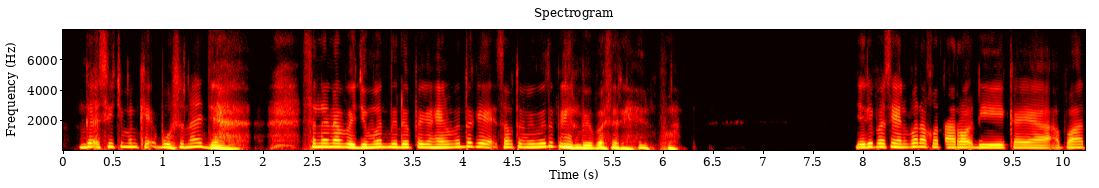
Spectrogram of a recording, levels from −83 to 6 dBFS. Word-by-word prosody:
Enggak 235 +4 -1
sih 235 - -3
cuman 235 -2 -4
kayak 220 +4 -7
bosan 210 -1 -1
aja. 170 - +4 0.6
Senin 230 0 +1
sampai 220 -3 +4
Jumat 205 +3 +3
udah 210 -1 0
pegang 205 0 0
handphone 210 +3 0
tuh, 260 - -2
kayak 230 -4 -3
Sabtu 215 +1 -4
minggu 215 +2 0
itu - - -10
pengen 215 -8 +6
bebas 165 -2 +3
dari 160 -4 +2
handphone. 140 -6 -4 1.8
Jadi 200 +4 +1
pasti 230 +1 -2
handphone 235 +2 -2
aku 220 - -5
taruh 195 0 -1
di 185 -1 0
kayak 180 -1 -4
apa, 180 - -6
205 Hz, 170 wpm, -16 LUFS, 185-225 Hz, 1.8 s, pengen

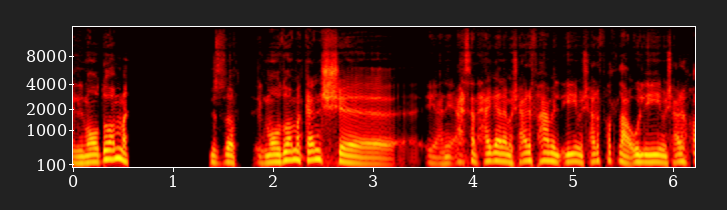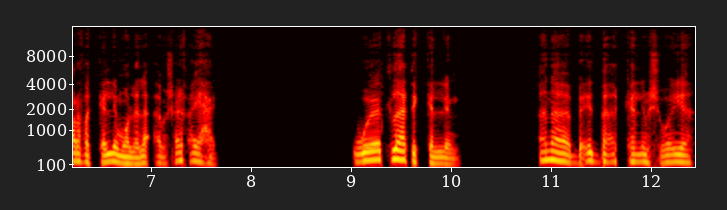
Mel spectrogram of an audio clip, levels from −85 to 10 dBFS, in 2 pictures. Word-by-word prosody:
الموضوع 145 +10 +3
ما 215 -8 +5 0.8
بالضبط 140 0 -2
الموضوع 145 +6 +3
ما 190 -1 +4
كانش 185 -2 +3
آآ، 115 -5 -2
يعني 125 -1 -9
أحسَن 150 - -4
حاجة، 160 +2 +1
أنا 155 - +4
مش 140 +1 -2
عارِف 165 0 -1
هاعمل 165 -4 +2
إيه، 150 +2 +1
مش 145 +2 -4
عارف 165 +3 -4
هاطلَع 165 - 0
أقول 145 +1 +3
إيه، 145 -1 +4
مش 130 +1 -3
عارف 150 0 -1
هاعرف 160 -2 -2
أتكلِّم 145 +2 0
والّا 120 -2 0
لأ، 135 +3 -2
مش 120 +5 -14
عارف 170 0 -5
أي 165 - -3
حاجة. 150 - -8 1.3
وطلِعت 185 +3 +3
اتكلّمت. 120 -8 -4 0.8
أنا 180 -4 +1
بقيت 160 +5 -3
بقى 155 -2 -4
أتكلّم 150 -1 -5
شوية 140 +1 -4
150 Hz, 180 wpm, -24 LUFS, 135-165 Hz, 1.3 s, ما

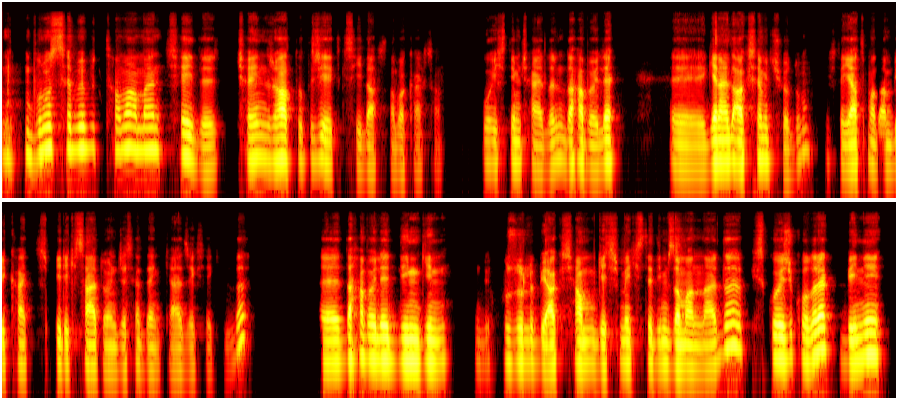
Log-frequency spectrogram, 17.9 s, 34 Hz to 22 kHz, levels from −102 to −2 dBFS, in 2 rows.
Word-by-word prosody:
ıhı, 135 - -11 0.2
bunun 155 +5 0
sebebi 180 0 -2
tamamen 175 0 0
şeydi, 120 - -2 0.2
çayın 130 0 -3
rahatlatıcı 125 0 +2
etkisiydi 110 -2 -7
aslına - - -13
bakarsan. - - -16 0.4
Bu 115 -1 -9
içtiğim 110 +1 -7
çayların 110 +2 -7
daha, 110 -2 +1
böyle, 120 +5 0 0.5
eee, 100 -1 -4
genelde 120 +4 +6
akşam 125 -1 +2
içiyordum, 120 - -12 0.2
işte, 120 -3 -14
yatmadan 105 -1 0
birkaç 110 - -6 0.3
1-2 - - -5
saat - - 0
öncesine 95 +1 -9
denk 95 -1 -10
gelecek 95 +1 -10
şekilde. 95 - -10 0.8
Eee, 115 0 +3
daha 145 -1 +3
böyle 125 -2 +4
dingin, 120 -1 +2 0.3
b 115 +1 -23
huzurlu 115 -1 -4
bir 110 - +2
akşam 110 0 +1
geçirmek 115 +2 -4
istediğim 115 -1 -4
zamanlarda 105 - +2
psikolojik 130 0 +2
olarak 175 +7 +6
beni, 140 +6 +4
115 Hz, 140 wpm, -26 LUFS, 105-130 Hz, 0.8 s, genelde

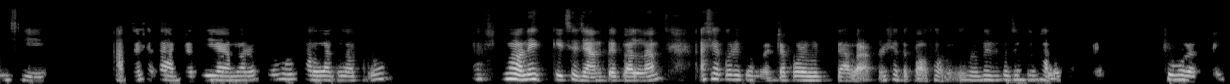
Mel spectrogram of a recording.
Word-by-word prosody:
উম 210 - -7
জী। 195 - -6 0.9
আপনার 205 - -5
সাথে 225 - -7
আড্ডা 195 +1 -5
দিয়ে 210 -1 +2
আমারও 195 +1 -1
খুব 225 +1 -7 0.2
ভাল 215 -2 -1
লাগলো 200 0 -1
আপু। 190 +3 -9 1.0
আসলে 245 +1 -1
অনেক 240 +1 +7 0.2
কিছু 205 +2 +1
জানতে 180 +2 +3
পারলাম। 180 +2 +4 0.5
আশা 250 +1 +1
করি 225 -1 +1
কোনো 200 -1 -4
একটা 195 0 -1
পরিবর্তীতে 190 -1 +2
আবার - - +3
আপনার 195 - -7
সাথে 215 -2 -3
কথা 210 - -1
বলবো। - - -10
ততদিন 200 +1 -1
পর্যন্ত 210 0 -3
ভালো - - 0
থাকবেন। - - -19 0.6
শুভরাত্রি। 220 -4 +1
200 Hz, 150 wpm, -22 LUFS, 195-220 Hz, 1.0 s, অনেক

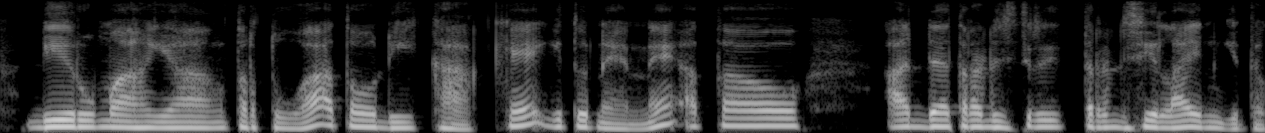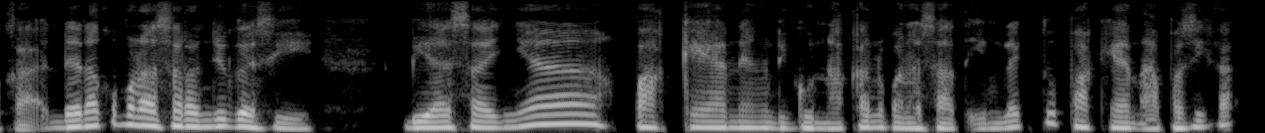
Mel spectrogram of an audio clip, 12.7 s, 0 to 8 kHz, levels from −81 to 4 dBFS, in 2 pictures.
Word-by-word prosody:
di 150 +2 +7
rumah 145 -2 +3
yang 130 -1 +1
tertua 130 +5 0
atau 150 -5 +1
di 125 0 0
kakek 125 - -2
gitu, 145 0 0
nenek 115 - -2
atau 170 +2 +1 0.4
ada 150 +1 +2
tradistri 145 0 0
tradisi 140 -1 0
lain 135 +1 +2
gitu, 100 -2 -7
Kak? 95 +2 -9
Dan 145 +3 +4
aku 170 +5 -4
penasaran 165 -5 +4
juga 155 -1 +3
sih, 110 -4 -4 0.4
biasanya 150 +11 +1 0.2
pakaian 130 0 -1
yang 130 0 0
digunakan 120 +1 -2
pada 115 -2 0
saat 110 +1 -5
Imlek 120 +6 -5
tuh, 230 - -5
pakaian 135 - -2
apa 115 +3 -2
sih, 145 +4 -3
Kak? - - -7
140 Hz, 155 wpm, -23 LUFS, 125-150 Hz, 0.4 s, di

